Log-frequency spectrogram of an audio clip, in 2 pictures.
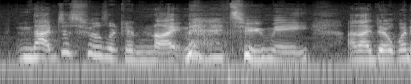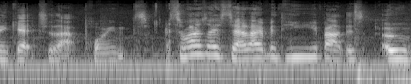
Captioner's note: laughs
